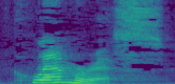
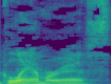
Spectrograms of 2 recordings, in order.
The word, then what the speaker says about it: clamorous: Clamorous. Clamorous. Not glamorous.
